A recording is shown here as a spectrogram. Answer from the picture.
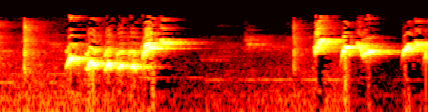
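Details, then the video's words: White-rumped shama giving quick descending whistled notes, a brief pause, then a burst of bright, rising and falling whistles. "Kicauan khas Murai Batu"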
